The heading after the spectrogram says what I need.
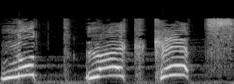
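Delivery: very high, shrill, passionate mouse-like squeaky cry. Reading the story aloud, the mouse cries back at Alice in a shrill, passionate voice. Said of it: "cried the mouse in a shrill, passionate voice".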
